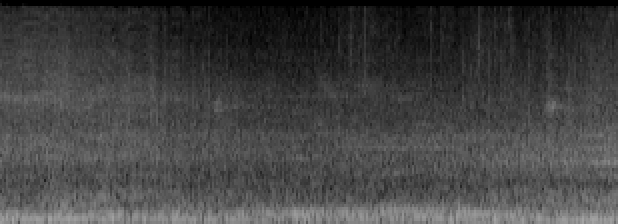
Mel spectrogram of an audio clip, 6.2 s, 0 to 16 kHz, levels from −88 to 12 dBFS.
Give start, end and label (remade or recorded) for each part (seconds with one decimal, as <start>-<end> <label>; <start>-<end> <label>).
0.0-2.0 remade; 2.0-6.2 recorded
